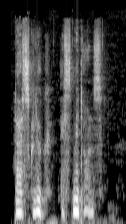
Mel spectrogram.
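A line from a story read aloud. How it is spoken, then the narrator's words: Whisper to the captain. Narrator (German): flüsterte Krag dem Kapitän zu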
